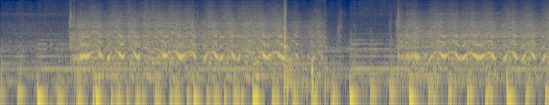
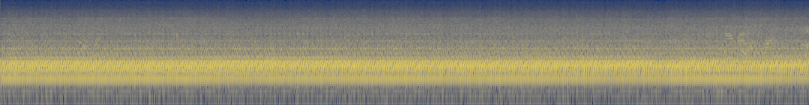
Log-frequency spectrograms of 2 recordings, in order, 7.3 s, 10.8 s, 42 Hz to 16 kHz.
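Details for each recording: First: Toyota 7M-GTE straight-six (MA70 build) on first start attempts after a four-month rebuild; spark confirmed, cold start injector missing. Steady cranking pulses catch briefly then die: crank-no-start. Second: Toyota 7M-GTE straight-six (MA70 build) after a four-month rebuild and timing fix, running with no exhaust fitted and intercooler bypassed. Loud raw steady open-pipe drone holding even speed with no misses; engine running cleanly.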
